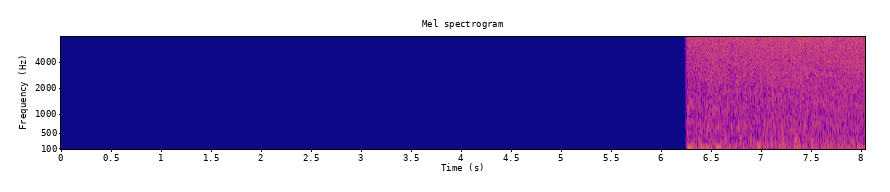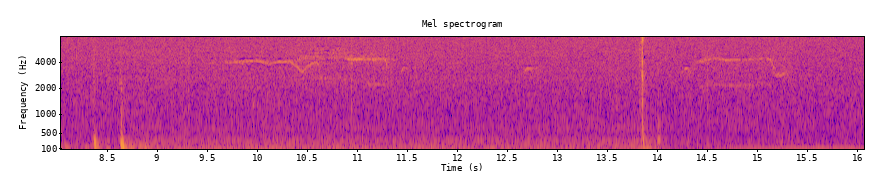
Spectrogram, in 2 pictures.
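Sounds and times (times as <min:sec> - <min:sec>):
steady low rumble: 0:06.3 - 0:16.0
sharp knocks: 0:08.3 - 0:08.9
high wavering bird call: 0:09.1 - 0:11.7, 0:14.2 - 0:15.4.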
